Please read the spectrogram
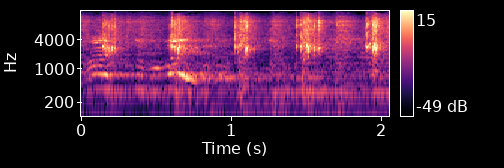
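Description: Southern Italian folk ensemble playing a tammurriata: a tammorra frame drum with jingles struck in a steady beat about twice a second, over mandolin and acoustic guitar, with a voice singing briefly.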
